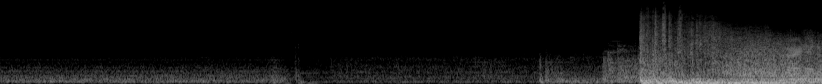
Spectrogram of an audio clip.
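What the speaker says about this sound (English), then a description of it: "Firing at a fast battleship." Battleship main guns fire in World of Warships, a heavy, loud booming salvo that erupts near the end after quieter rumbling engine and ambient game noise, with a sharper crack midway.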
